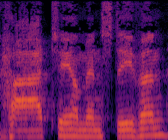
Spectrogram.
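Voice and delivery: put-on light Texan accent. Reading a listener's question aloud on the podcast in a Trevor voice, slight Texan twang. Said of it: "kind of sound like Trevor's in Texas".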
